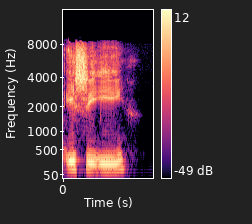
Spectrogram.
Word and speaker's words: Ishii: Tomohiro Ishii.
